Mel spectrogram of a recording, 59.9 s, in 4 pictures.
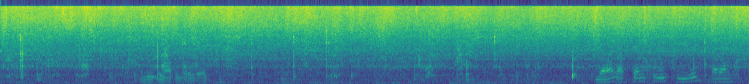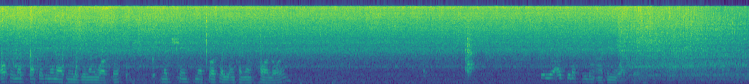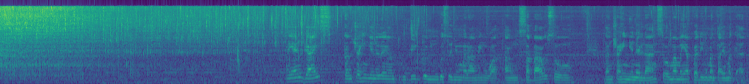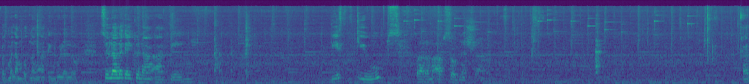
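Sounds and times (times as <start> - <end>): utensil knocking and scraping pot: 0.0 - 12.0
meat sizzling in oil: 0.0 - 38.3.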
